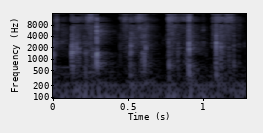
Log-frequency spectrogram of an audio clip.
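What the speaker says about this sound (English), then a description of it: "I'm just shuffling a little bit more" A new, stiff tarot deck is shuffled by hand in quick, faint riffling bursts, a handful of crisp card flutters and taps in a quiet room with no talking.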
